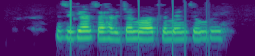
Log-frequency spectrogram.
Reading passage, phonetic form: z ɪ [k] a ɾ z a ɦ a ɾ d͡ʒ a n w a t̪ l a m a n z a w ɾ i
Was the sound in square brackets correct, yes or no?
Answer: no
